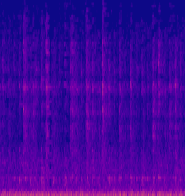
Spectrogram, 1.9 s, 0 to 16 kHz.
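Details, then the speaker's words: Farmall tractor, warm rather than cold start (it ran the previous weekend, 32°C ambient), idles with a steady, even low thrum and no misses or knocks after starting; the owner says it is not flooding, the fuel just takes time to reach the cylinders. "But once it's started, you can see and hear how it idles 100%."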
